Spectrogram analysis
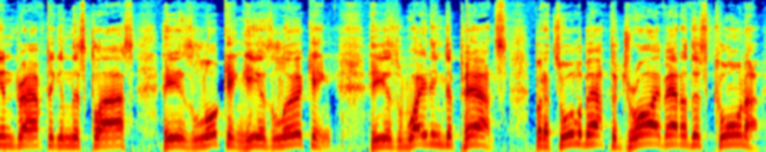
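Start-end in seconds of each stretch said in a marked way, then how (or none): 5.6-7.6 rising, building excited race call; race caller. Real, not acted. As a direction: call the photo finish, climbing to a shout. Live race finish call.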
